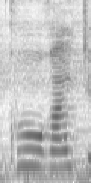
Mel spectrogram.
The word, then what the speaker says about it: 香害: 香りの害と書いてね香害って読みますけれどもあのこれとねアロマセラピーとねごっちゃにしないでもらいたいなと思います。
